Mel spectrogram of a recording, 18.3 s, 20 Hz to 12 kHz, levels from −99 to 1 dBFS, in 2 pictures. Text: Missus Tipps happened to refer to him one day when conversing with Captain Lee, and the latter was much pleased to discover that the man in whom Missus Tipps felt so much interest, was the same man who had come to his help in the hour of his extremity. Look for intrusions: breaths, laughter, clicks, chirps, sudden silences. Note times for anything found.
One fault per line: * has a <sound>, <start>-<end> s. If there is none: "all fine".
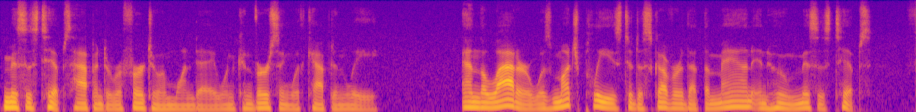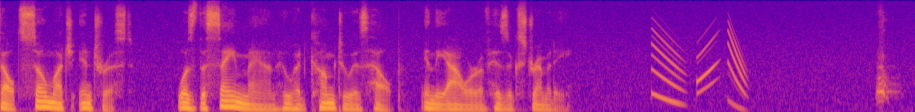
* has a chirp, 15.7-16.7 s
* has a bark, 17.9-18.2 s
